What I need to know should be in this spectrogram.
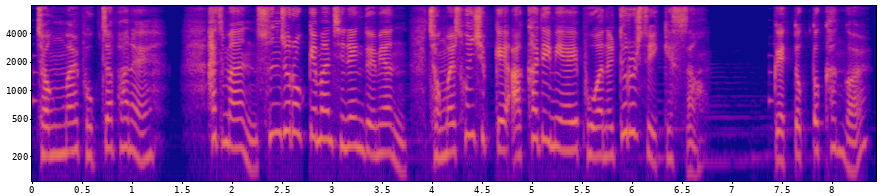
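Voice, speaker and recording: A woman's voice: fairly high pitch, sing-song, normal speed. A woman playing an easygoing, confident female fighter in a video game, talking casually and frankly. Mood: impressed, curious. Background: background music.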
